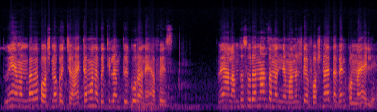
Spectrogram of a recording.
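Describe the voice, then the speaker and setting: A man's voice: high voice, fast, muffled recording, a little hiss or hum, natural voice. A man with a Noakhali Bengali accent voicing a blunt, grumbling, protective parent in a comic cartoon. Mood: scolding.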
